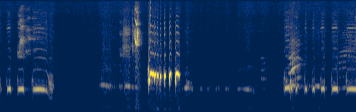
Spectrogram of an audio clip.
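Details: Zebra doves of local and Bangkok types exchanging calls; short low coos and a held note, a loud quick rolling burst of higher coos, then a faint low trailing series and another staccato coo run.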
